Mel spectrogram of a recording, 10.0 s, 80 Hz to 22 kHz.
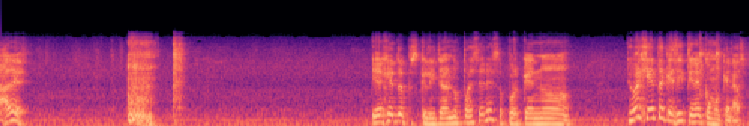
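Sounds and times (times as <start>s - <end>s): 
speech: 0.1s - 0.4s, 5.0s - 7.7s, 8.4s - 9.9s
person coughing harshly: 1.7s - 2.2s.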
